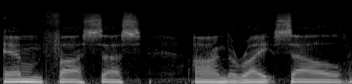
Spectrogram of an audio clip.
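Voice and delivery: "emphasis" drawn out with the wrong syllable stressed; misplaced stress. Retold or imitated. Quoting a listener's joke on stress, "emphasis" said em-FAS-sis. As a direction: stretch "emphasis" slowly as em-FAS-sis, then "sal-" as sal. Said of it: "Kinda like putting the correct".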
